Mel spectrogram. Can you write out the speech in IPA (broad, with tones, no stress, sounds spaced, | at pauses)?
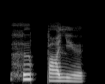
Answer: h ɯ˦ pː ɑ˧ lʲ ø˨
